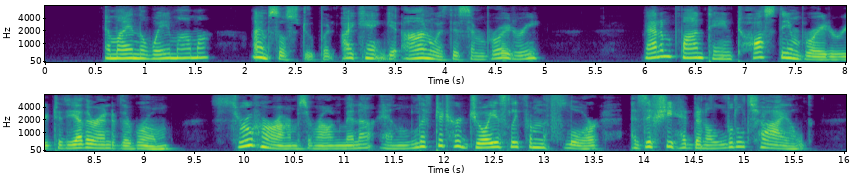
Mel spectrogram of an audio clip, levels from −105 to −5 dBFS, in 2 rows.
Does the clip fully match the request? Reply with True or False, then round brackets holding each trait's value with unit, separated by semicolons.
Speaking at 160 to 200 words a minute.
True (185 wpm)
